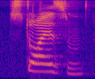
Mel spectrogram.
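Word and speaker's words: stoicism: तो इसका प्रोनाउंसिएशन आप देखिए दोस्तों, STOH, STOIZM, स्टोइज्म।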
